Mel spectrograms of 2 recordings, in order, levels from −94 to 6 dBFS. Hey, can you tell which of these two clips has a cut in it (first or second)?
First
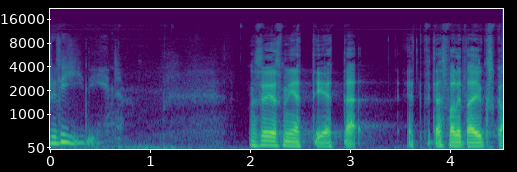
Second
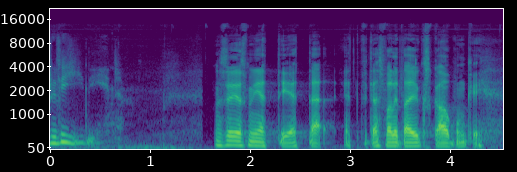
second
